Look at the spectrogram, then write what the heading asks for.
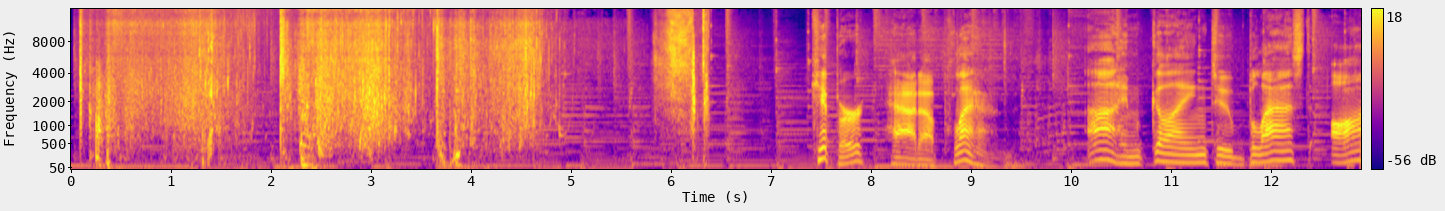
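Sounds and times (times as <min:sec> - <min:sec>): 
floating toys splashing into paddling pool water: 0:00.0 - 0:05.0
soft music: 0:00.0 - 0:12.9
speech: 0:07.5 - 0:09.3, 0:10.2 - 0:12.9.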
